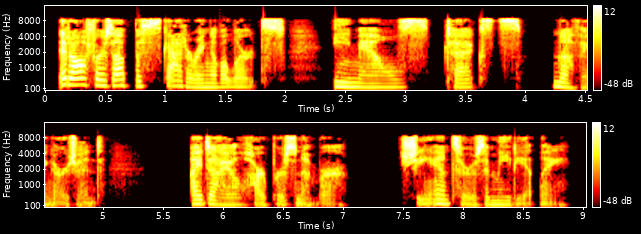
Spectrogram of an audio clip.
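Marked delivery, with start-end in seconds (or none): none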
